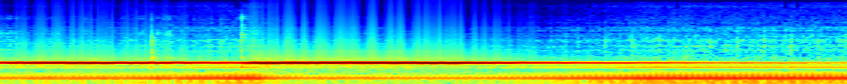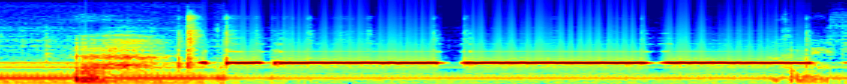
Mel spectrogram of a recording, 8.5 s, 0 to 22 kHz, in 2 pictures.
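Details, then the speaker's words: Audiosonic boombox cassette deck with a repaired generic mech, playing a 1 kHz test tone: pitch is slightly flat and wavering, so the tape is running slow with wow. Something may be rubbing near the motor; the speed pot needs adjusting. "listen that wow and it's running a bit slow"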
